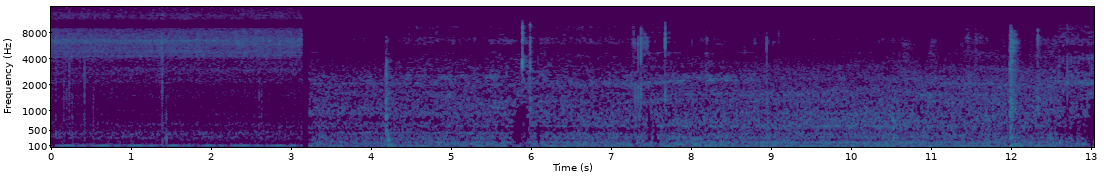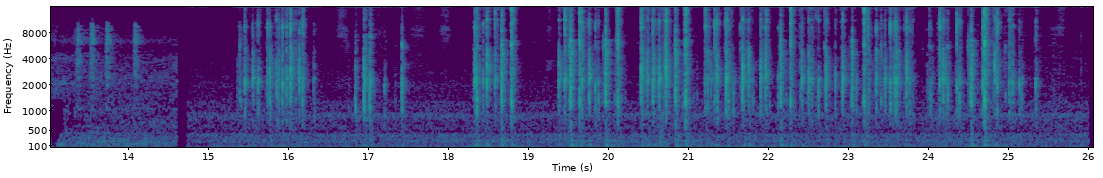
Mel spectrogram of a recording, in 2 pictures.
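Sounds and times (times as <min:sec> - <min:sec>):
mechanical keyboard typing: 0:15.3 - 0:17.6, 0:18.2 - 0:25.6.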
